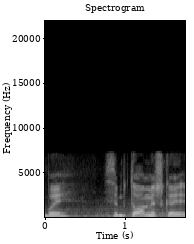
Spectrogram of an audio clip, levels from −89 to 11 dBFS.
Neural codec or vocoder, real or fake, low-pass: none; real; 7.2 kHz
